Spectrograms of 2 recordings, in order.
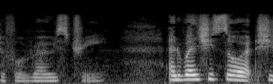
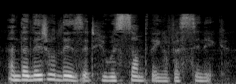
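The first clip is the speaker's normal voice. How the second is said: ordinary delivery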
